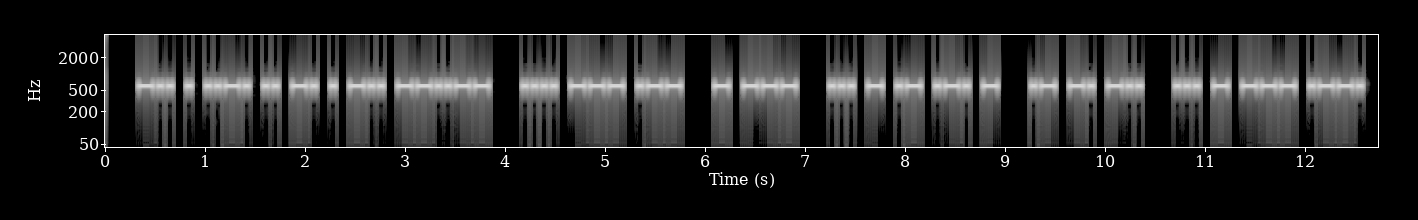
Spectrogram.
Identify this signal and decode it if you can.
Morse code, heard as a keyed tone, about 25 wpm, 600 Hz. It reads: DEFINED, HOW TO START AND STOP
